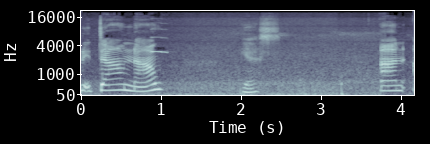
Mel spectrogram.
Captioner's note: beep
